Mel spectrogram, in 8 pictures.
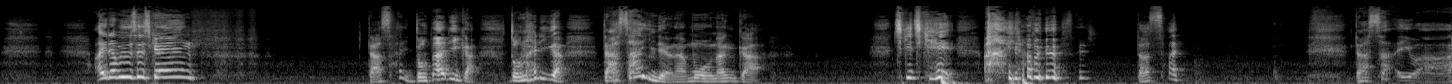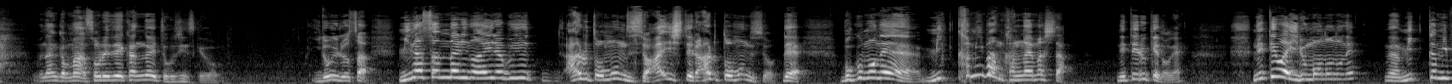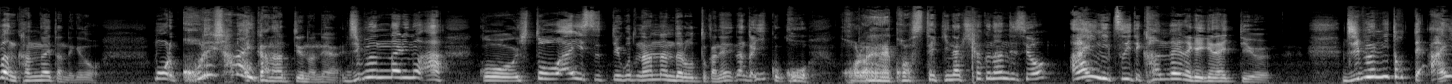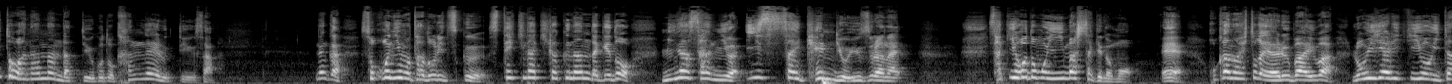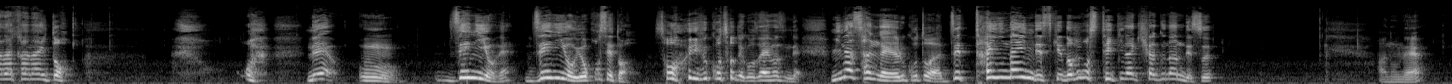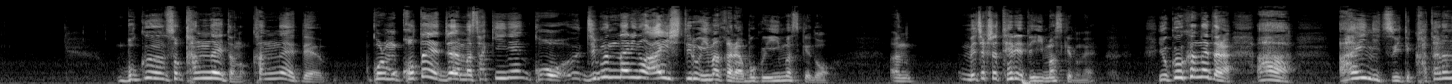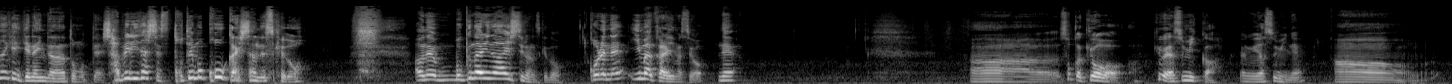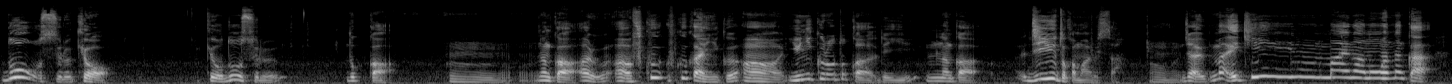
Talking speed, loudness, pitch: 315 characters per minute, -18 LUFS, 225 Hz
